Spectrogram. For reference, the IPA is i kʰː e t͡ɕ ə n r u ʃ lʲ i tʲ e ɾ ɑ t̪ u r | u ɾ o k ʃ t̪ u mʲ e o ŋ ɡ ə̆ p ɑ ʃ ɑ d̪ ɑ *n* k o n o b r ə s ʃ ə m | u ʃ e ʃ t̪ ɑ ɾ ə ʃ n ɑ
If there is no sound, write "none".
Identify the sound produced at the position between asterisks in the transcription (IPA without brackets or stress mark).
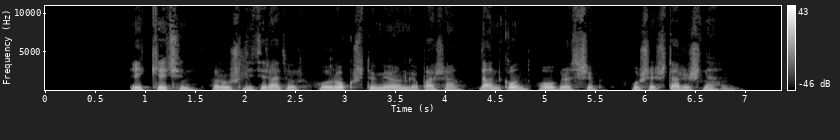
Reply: n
